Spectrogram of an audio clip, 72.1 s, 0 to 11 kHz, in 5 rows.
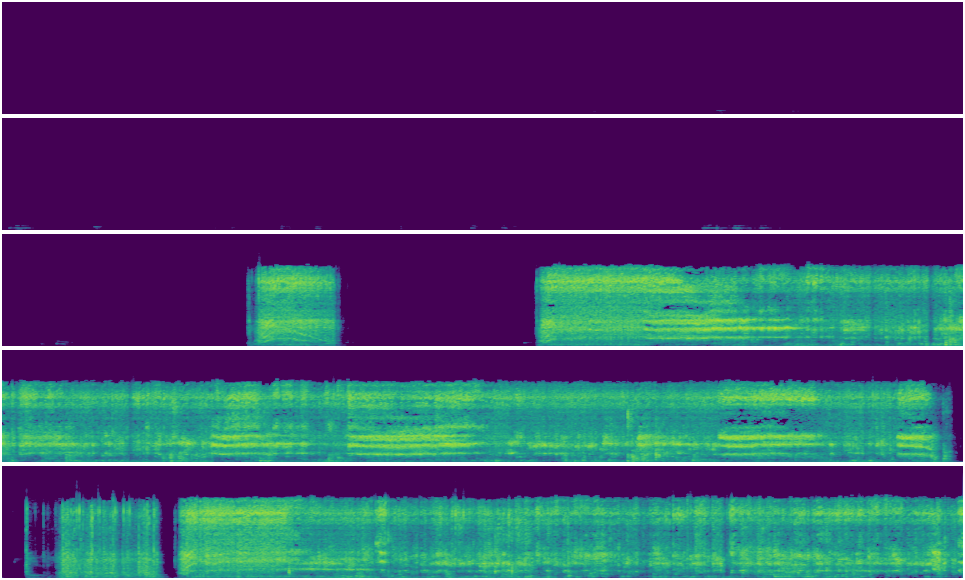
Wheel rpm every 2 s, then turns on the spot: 0, 0, 0, 0, 0, 0, 0, 0, 0, 0, 0, 0, 0, 0, 0, 0, 40, 0, 90, 220, 230, 230, 230, 230, 220, 230, 230, 230, 130, 10, 160, 220, 200, 200, 200, 200.
56-60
